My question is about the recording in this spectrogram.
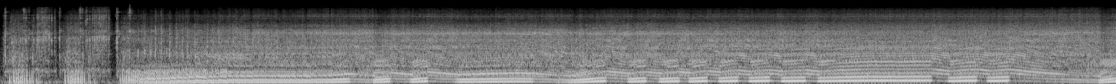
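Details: Free Poulan 2450 chainsaw, 2.3 cu in, 18" bar, restarted; the owner suspected an earlier noise came from the recoil or bearings. It revs up and back to idle crisply and repeatedly, with no rattle or hesitation. Normal running.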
